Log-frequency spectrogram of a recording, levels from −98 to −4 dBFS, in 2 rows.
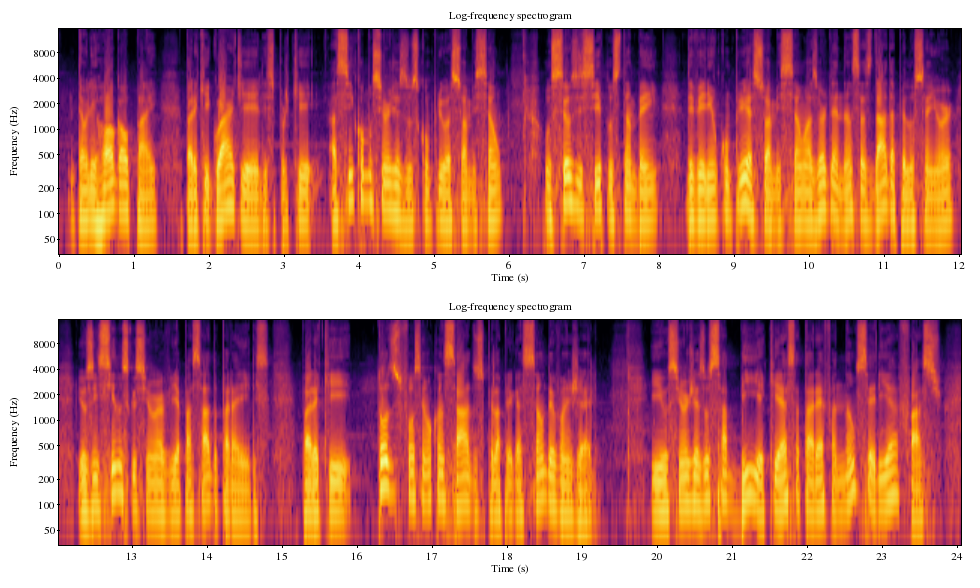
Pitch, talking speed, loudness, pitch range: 95 Hz, 155 wpm, -18 LUFS, 85-110 Hz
